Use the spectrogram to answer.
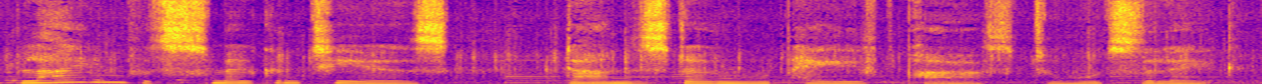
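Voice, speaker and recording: A woman narrating a radio drama in a measured, solemn, scripted storytelling manner. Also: medium pitch, over music, poor audio.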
